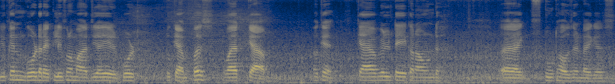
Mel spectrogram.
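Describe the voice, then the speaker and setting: Over noticeable background noise, a man with an Indian accent speaks at a fairly high pitch in a flat monotone, leaving long, frequent pauses. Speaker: student mentor, YouTuber. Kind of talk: tutorial. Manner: fast; casual.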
